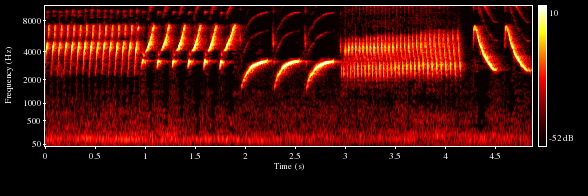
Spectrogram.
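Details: Lively canary song with a long rolling trill, played as a training lure for canaries to become champions: a fast high trill, then rapid upward-flicked notes, three swooping slurs, a long steady buzzing roll, and descending whistles.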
